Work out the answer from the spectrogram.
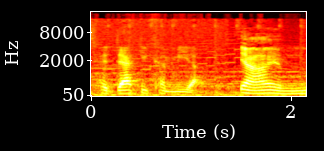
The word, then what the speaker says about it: Hideki Kamiya: you for one kind of detail but it's Hideki Kamiya yeah I am not good at pronouncing Japanese names exactly Kimmy I'm sure I'm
